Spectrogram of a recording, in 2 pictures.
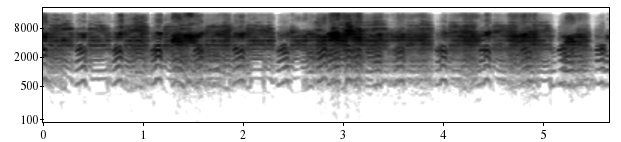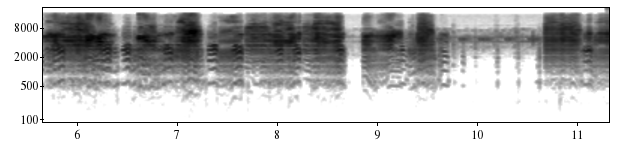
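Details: Bats recorded after being caught in a net, used as a lure sound: a dense, overlapping chorus of shrill, rapidly wavering squeals and chatter that fades to near quiet around the ninth second before the squeals return.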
